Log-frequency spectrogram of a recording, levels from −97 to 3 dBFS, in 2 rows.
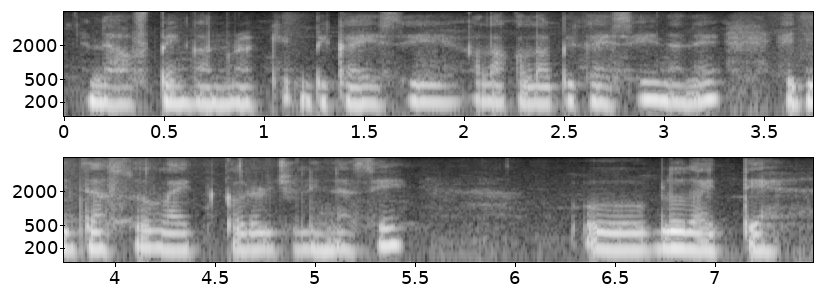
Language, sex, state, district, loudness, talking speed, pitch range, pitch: Nagamese, female, Nagaland, Dimapur, -18 LUFS, 190 wpm, 185-205 Hz, 195 Hz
